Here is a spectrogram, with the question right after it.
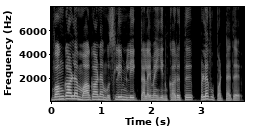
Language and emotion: Tamil, neutral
